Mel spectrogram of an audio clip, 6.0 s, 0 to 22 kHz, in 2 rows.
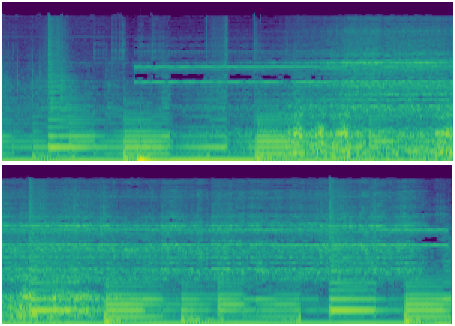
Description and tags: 2-bar loop that combines an elastic electronic rhythmic bit with a
metallic ringing made from processing a bicycle bell field-recording;
made with Adobe Audition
